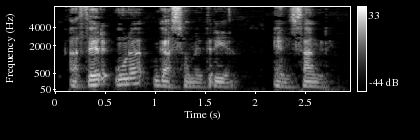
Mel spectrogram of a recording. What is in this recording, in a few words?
"gasometria", spanish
